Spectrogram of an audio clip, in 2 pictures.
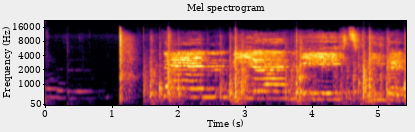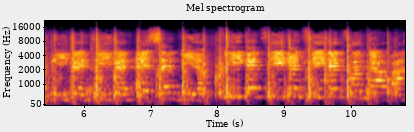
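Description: A group of young children and adult women singing a children's song together while clapping their hands in rhythm. It starts about a second in, after a brief bit of instrumental background music that cuts off.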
